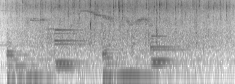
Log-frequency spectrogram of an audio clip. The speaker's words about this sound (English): Clouds are full of water. When they get really full, that water falls to the Earth as precipitation. You may know precipitation as rain or snow.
